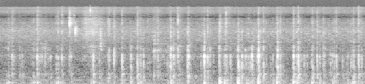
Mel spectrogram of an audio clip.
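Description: Fingertips tap and squeeze the domes of an empty, hollow blue silicone ice cube tray set in a white plastic frame. The result is a quick, irregular patter of soft, dull, low thuds, each dying out almost at once with no ring.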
